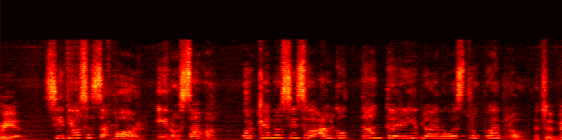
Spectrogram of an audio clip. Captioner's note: Maria speaking Spanish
